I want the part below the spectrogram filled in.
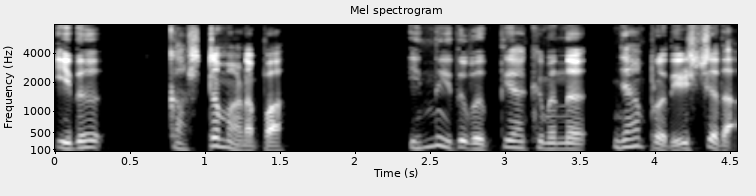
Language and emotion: Malayalam, sad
